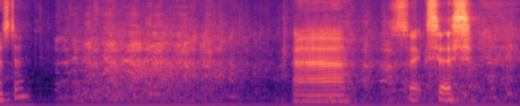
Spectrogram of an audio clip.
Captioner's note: audience laughing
